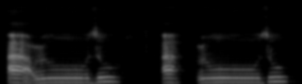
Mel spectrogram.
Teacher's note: जब लफ्ज़ को पूर पढ़ते हैं तो मुंह को होंठों को गोल करते हैं। कुल आइन आइन के बाद वाव साकन है और ये वाव मद्दा है, तो इसको हम एक अलिफ खींच कर पढ़ेंगे।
